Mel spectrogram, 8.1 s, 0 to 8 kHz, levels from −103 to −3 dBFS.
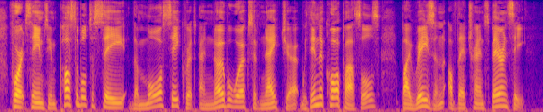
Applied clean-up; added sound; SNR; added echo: none; none; none; none.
